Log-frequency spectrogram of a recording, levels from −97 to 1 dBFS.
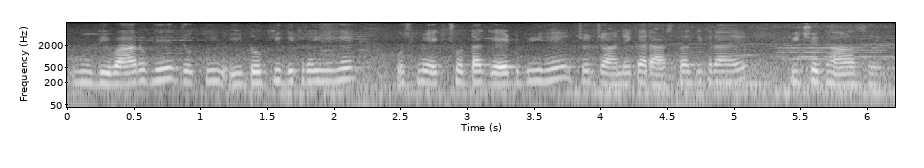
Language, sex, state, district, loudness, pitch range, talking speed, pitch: Hindi, female, Chhattisgarh, Bilaspur, -16 LUFS, 180-205 Hz, 250 wpm, 195 Hz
